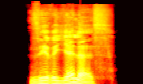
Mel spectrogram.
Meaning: strong/mixed nominative/accusative neuter singular of seriell
- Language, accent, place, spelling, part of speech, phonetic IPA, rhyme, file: German, Germany, Berlin, serielles, adjective, [zeˈʁi̯ɛləs], -ɛləs, De-serielles.ogg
